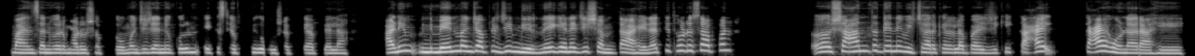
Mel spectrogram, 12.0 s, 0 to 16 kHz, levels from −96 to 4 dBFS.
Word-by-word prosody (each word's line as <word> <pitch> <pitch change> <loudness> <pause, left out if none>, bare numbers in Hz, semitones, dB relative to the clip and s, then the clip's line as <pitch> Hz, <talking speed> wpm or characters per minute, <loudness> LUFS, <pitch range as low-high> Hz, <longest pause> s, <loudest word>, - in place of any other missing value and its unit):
माणसांवर 225 0 0
मारू 215 0 -2
शकतो. 205 -1 -5
म्हणजे 225 +2 -2
जेणेकरून 240 +1 0
एक 235 +1 -6
सेफ्टी 245 0 -6
करू 230 -3 -2
शकते 210 0 -12
आपल्याला. 205 +1 -6 0.4
आणि 270 +8 +5
म 275 -7 +3
मेन 285 +3 +7
म्हणजे 335 -1 +3
आपली 315 0 -2
जी 320 +4 0
निर्णय 265 -1 +3
घेण्याची 285 -1 +2
क्षमता 260 -5 0
आहे 210 -3 +1
ना, 235 +4 +1
ती 360 - -6
थोडंसं 360 0 0
आपण 390 +3 -2 0.8
अ, 300 +1 +1
शांततेने 330 +2 +1
विचार 255 -4 -1
करायला 235 -1 -2
पाहिजे, 215 -2 -3
की 265 - -8
काय, 310 +3 +3 0.4
काय 320 +5 +6
होणार 225 -7 0
आहे. 200 0 -2
245 Hz, 170 wpm, -23 LUFS, 220-300 Hz, 0.8 s, मेन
